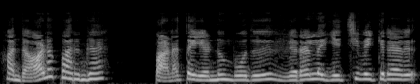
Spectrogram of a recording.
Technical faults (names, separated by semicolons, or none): HE-AAC compression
